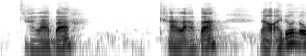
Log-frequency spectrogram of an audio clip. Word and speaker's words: Calabar: That's how it's pronounced. Also, it's Calabar.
